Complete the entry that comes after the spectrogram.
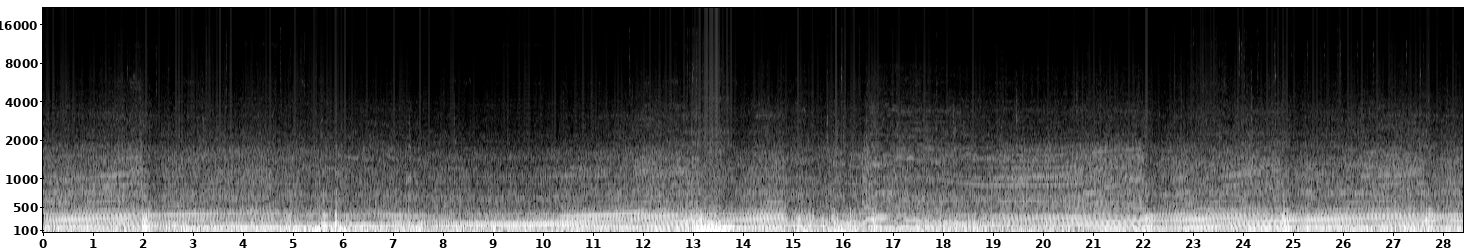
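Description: Mercedes-AMG GT's twin-turbo V8 heard from inside the cabin under hard driving, its pitch repeatedly climbing and then dropping as it accelerates and shifts gears. About thirteen seconds in there is a brief, louder low rumble.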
